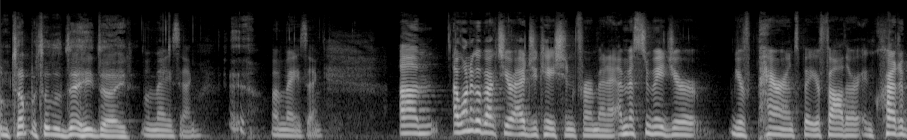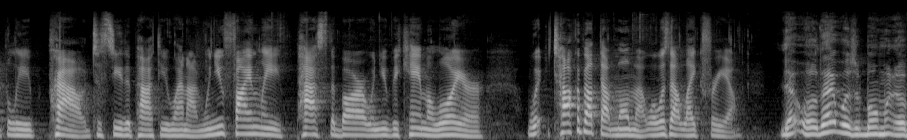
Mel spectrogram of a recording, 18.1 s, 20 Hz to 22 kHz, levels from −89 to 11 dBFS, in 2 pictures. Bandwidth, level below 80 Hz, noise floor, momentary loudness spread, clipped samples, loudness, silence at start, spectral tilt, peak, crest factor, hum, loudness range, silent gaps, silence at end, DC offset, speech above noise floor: 14.5 kHz; -60 dBFS; -54 dBFS; 11 LU; under 0.1%; -21 LUFS; 0 s; -5.5 dB/octave; 0 dBFS; 22 dB; none; 3 LU; none; 0 s; under 0.1%; 33 dB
